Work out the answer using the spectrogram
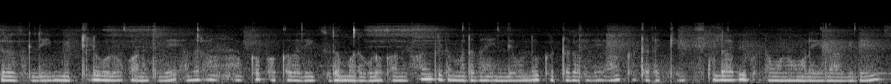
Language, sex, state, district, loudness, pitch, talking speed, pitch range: Kannada, female, Karnataka, Mysore, -23 LUFS, 185 Hz, 120 wpm, 180-200 Hz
